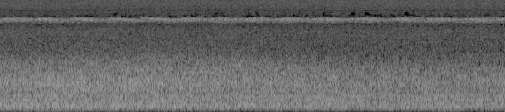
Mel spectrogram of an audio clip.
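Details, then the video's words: Night-time winter recording from a back yard in Florida: a cicada's steady high whine runs the whole stretch without a break beneath diffuse hiss. "Cicada Sounds | Florida | Night"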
